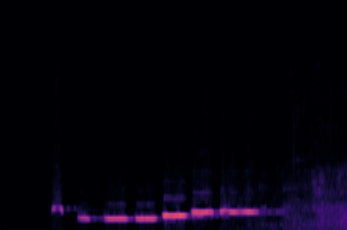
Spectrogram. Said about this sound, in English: Another one that's worse, and I find myself whistling around campus this.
